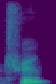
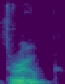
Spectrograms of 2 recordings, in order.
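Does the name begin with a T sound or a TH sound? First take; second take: T; TH. First: The name begins with a plain t sound. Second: The name begins with a th sound. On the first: "Troop is how you pronounce it" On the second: "Is it Throop"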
